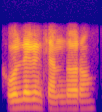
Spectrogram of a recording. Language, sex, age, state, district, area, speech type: Telugu, male, 18-30, Andhra Pradesh, Krishna, rural, conversation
